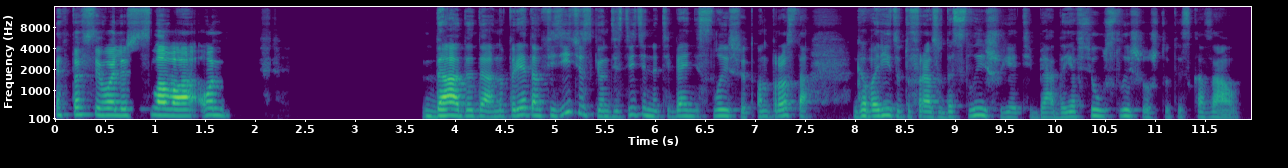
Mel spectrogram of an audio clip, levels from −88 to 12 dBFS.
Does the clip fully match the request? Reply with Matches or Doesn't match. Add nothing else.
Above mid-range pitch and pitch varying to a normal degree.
Matches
